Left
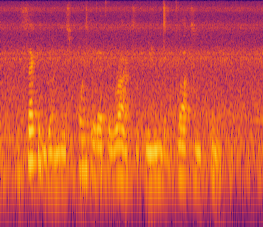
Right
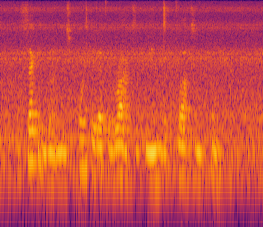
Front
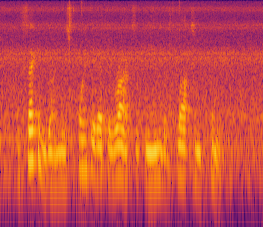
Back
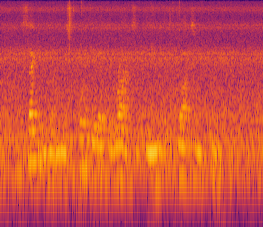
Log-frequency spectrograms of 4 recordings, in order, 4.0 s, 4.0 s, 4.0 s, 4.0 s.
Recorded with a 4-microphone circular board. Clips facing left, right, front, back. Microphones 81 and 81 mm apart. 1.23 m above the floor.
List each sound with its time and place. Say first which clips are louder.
0.3 s a man speaking: left 3 dB, front 6 dB; 10° left, 1.0 m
